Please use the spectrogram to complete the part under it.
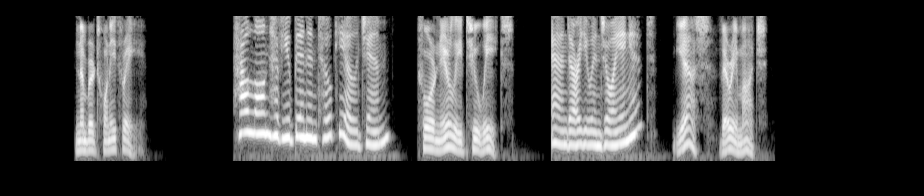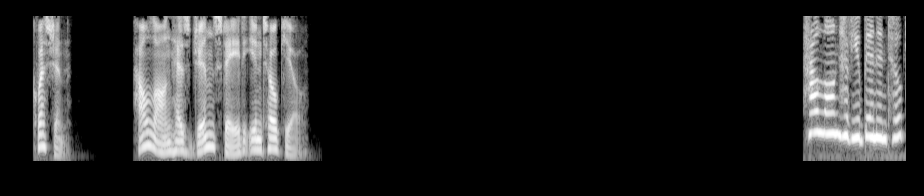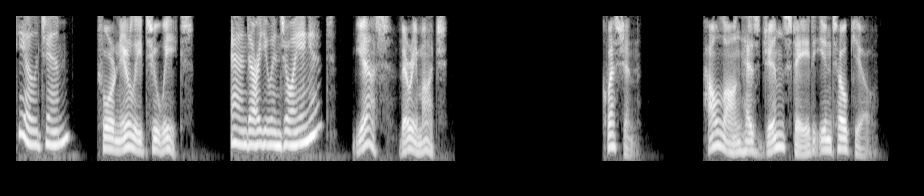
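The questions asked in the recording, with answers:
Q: How long has Jim stayed in Tokyo?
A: For nearly 2 weeks.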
